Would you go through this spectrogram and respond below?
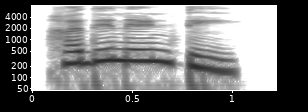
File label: "ಹದಿನೆಂಟು", Kannada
